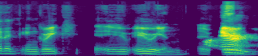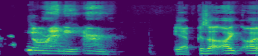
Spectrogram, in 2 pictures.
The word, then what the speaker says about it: Erne: Erne, E-R-N-E, Erne.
